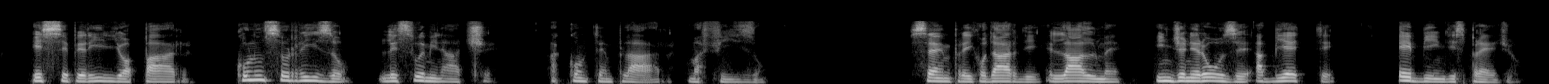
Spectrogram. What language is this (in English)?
Italian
